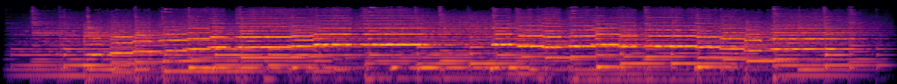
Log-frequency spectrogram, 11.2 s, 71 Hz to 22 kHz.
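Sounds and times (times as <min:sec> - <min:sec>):
melody: 0:00.6 - 0:10.9.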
